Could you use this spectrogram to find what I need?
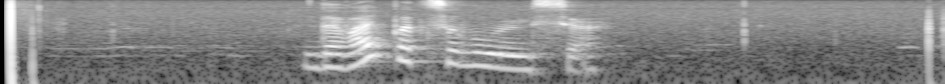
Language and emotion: Russian, neutral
